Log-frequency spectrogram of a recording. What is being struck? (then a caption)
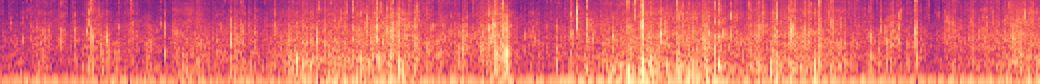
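Small fabric pouch with crinkly filling. A small floral fabric pouch with crinkly filling is squeezed and rubbed with fingers and long nails close to the microphone. Soft, dense crinkling and crunching fill the clip, with a few sharper bright crackles, over a steady low hum.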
